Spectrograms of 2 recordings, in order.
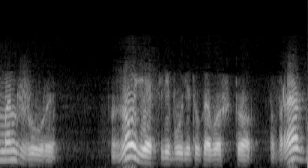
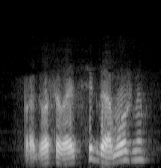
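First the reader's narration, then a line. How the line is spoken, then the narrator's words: Surprisingly calm. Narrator (Russian): сказал удивительно спокойно Коломеец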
